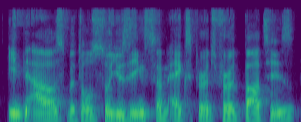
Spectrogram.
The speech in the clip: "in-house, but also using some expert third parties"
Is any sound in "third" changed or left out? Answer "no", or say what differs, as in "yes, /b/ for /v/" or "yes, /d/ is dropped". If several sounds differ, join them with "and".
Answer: yes, /f/ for /θ/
